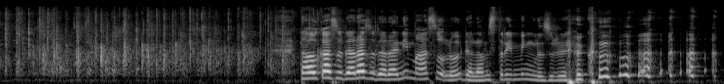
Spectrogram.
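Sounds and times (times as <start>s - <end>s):
audience clapping: 0.0s - 3.8s
speech: 3.0s - 7.0s.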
